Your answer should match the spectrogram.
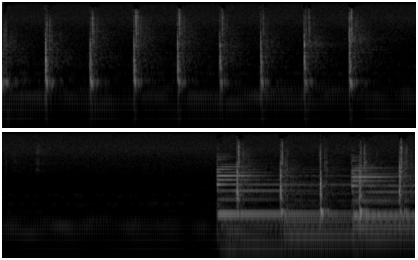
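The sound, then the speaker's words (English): About eight steady knocks on a door in an even rhythm sound over a sustained keyboard tone, then stop as the music swells louder and fuller. “And this door, listen to me, the Holy Spirit, God, he can do anything he wants to do, but he's not going to force a door open on you. He's knocking.”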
